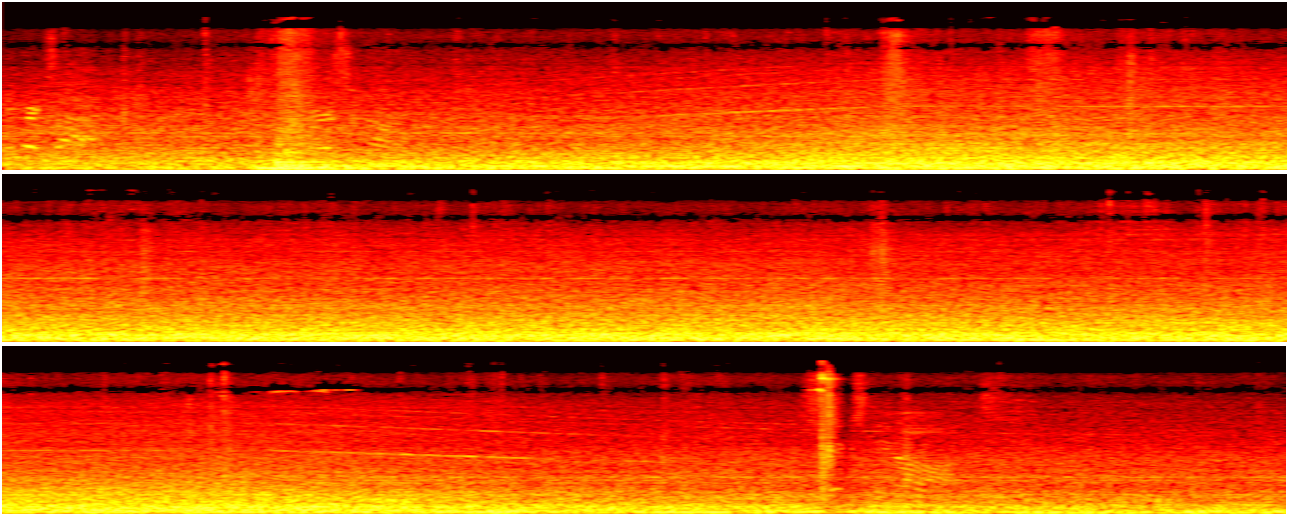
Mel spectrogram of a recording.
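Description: Jet airliner's landing rollout heard from the cockpit. A thump about two seconds in comes as the noise jumps up into a loud, steady low rumble of engines in reverse thrust and wheels on the runway while the aircraft decelerates. The noise eases off in the last few seconds, with a sharp click just before.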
